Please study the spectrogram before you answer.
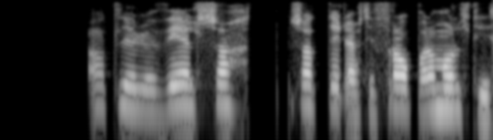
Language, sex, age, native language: Icelandic, male, 11, Icelandic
